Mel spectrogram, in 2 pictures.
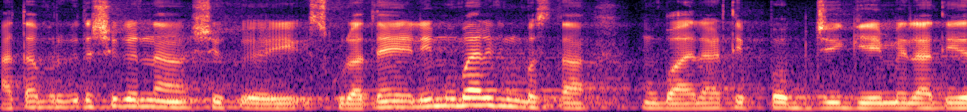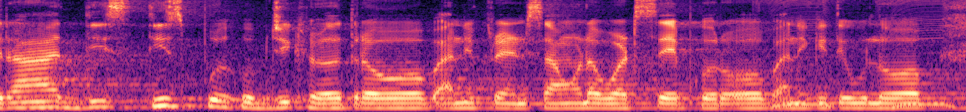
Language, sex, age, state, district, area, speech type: Goan Konkani, male, 18-30, Goa, Canacona, rural, spontaneous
